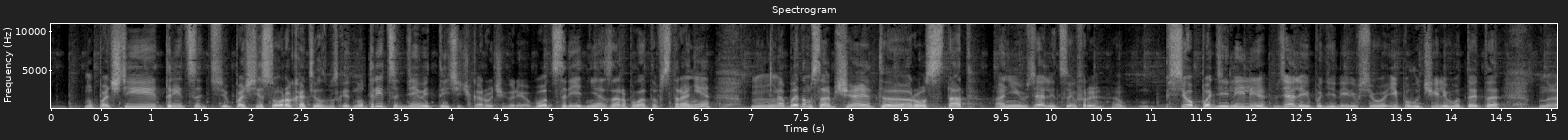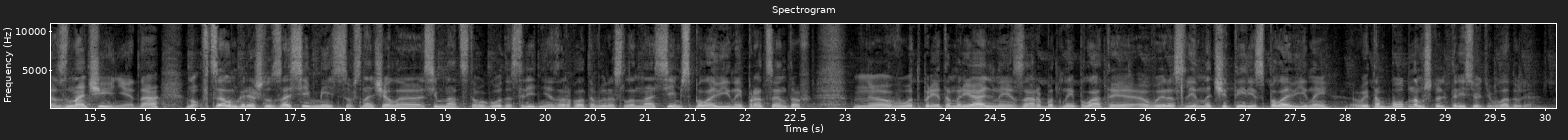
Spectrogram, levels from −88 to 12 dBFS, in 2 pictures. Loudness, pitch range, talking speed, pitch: -24 LUFS, 120-155 Hz, 140 wpm, 130 Hz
